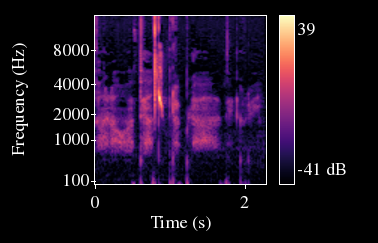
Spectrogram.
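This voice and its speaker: A woman softly whispering ASMR-style commentary over a video game, unhurried. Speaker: ASMR gaming YouTuber.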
